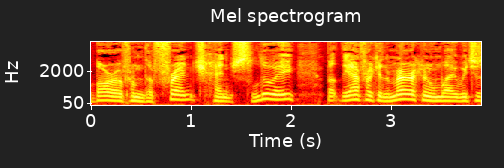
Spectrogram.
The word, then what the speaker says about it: Louis: And I emphasize the Louis because in that song where he sings Hello, Dolly, he then goes on to say, this is Louis Dolly.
